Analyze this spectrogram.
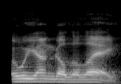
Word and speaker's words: Uiagalelei: pronouncing this ouang right ouanga yeah ouang so if you're going to used the emphasis ouanga so I'm putting the wrong emphasis on the wrong salabo that is correct and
